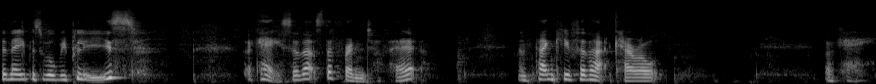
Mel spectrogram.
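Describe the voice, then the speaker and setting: A woman demonstrating card-making in a chatty, step-by-step way, her voice a little croaky. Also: medium pitch, expressive. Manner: chatty, measured step-by-step instructions. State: slightly croaky voice. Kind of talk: live crafting tutorial.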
